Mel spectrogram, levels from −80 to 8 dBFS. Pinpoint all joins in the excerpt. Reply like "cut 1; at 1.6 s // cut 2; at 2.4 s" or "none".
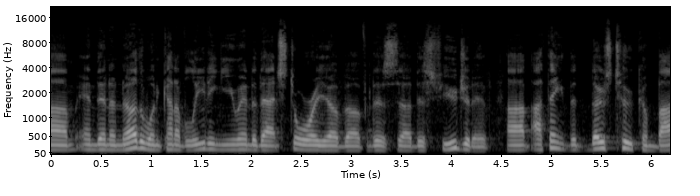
cut 1; at 2.2 s // cut 2; at 3.2 s // cut 3; at 4.5 s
